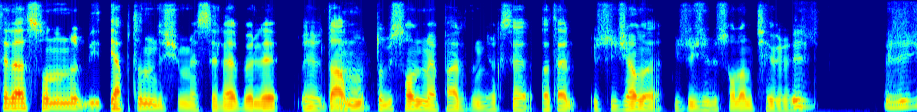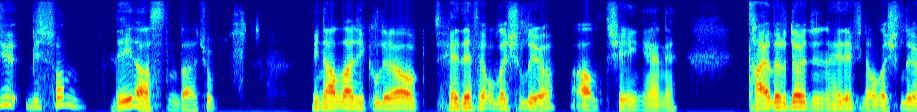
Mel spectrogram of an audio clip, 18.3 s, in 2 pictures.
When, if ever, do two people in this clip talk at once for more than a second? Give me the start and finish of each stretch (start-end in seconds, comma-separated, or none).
none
